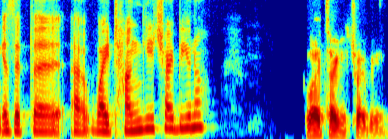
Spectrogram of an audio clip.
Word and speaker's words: Waitangi: And it literally says, I don't want to pronounce it wrong. Is it the Waitangi Tribunal? Waitangi Tribunal. Waitunga, Yeah.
